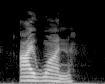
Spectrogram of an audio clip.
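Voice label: "I won", English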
